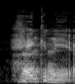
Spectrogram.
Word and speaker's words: Haigney: Haigney.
